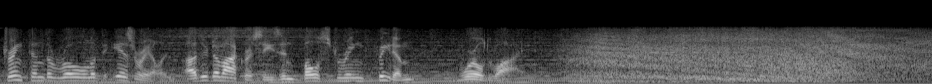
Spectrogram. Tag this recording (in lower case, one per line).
speech
music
